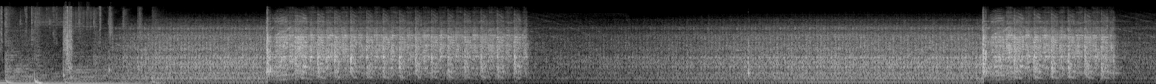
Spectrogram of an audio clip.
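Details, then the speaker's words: Subaru Impreza after a spark plug change: two bursts of about three seconds of cranking, never firing. The fuel pump can be heard priming; the owner plans a Walbro 255 fuel pump but doubts it is the cause. Cranks but won't start. "Right, so it's changing over the spark plugs hasn't made any difference."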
